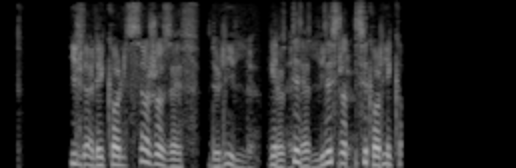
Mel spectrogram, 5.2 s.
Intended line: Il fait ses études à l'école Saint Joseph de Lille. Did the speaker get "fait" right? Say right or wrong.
wrong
